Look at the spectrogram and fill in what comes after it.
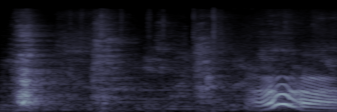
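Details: Pet dog at home giving three short barks, then a longer, rising-and-falling whine-like cry at the end while its owner talks to it.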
